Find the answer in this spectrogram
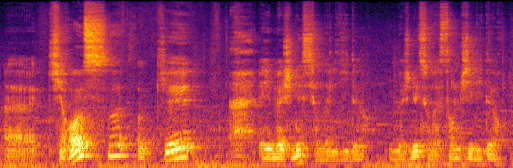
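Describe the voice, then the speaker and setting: Opening packs of trading cards, this host speaks briskly in a rumbling low voice, full of chatty asides for his viewers. Every pull gets an excitable exclamation. Background music plays in a roomy-sounding space.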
